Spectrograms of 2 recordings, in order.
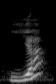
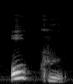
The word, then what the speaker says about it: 屋: We pronounce this kanji ya or oku.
